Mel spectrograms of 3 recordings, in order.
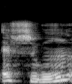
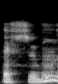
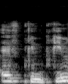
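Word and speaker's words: f″: Mais on vous rappelle que on appelle f seconde la dérivée seconde de f, donc ça se prononce f seconde, hein, avec les deux petits primes, on dit pas f prime prime, on dit f seconde, et on appelle ça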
